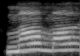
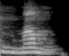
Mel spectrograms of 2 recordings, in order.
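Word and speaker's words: मम: Mama, now here see, don't say mum. Mum is wrong.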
